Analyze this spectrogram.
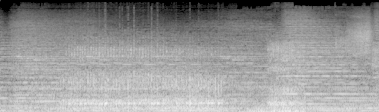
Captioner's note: creature growling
